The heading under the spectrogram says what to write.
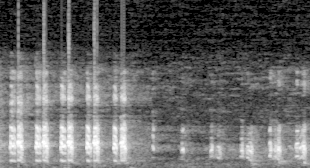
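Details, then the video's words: Chukar partridge call, a lure recording for hunting: a run of five loud harsh chuck notes in quick succession, then softer, lower, spaced notes that build again toward the end. "Овози кабк кеклик калик пение каклик мастак модкабк шикор"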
